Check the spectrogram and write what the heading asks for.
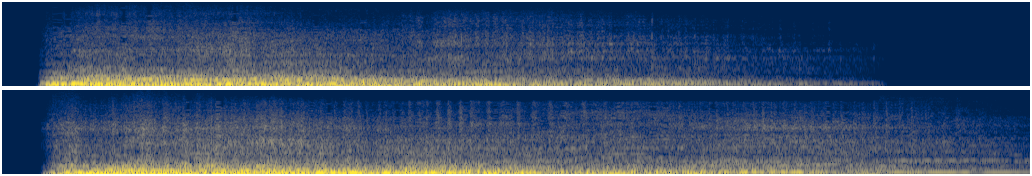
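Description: Two loud, deep, noisy bursts of sound, each starting abruptly and fading away over about four seconds, with dead silence between them and a third burst starting near the end.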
